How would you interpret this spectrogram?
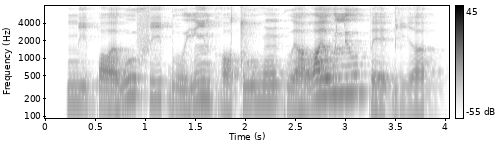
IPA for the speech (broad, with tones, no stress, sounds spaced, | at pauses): m i˨ p ɔ˨ ɐ̯ w u˦ f i˧ ɓ u˨ j ĩ˦ bʱ ɔ˨ t u˧ w ũ˧ kʷ e˨ ɐ̯ lˠ e˦ w lʲ u˦ p e˨ ɓ i˧ ɐ̯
